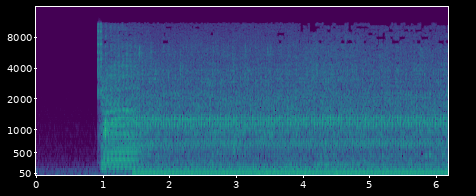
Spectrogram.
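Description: An electric pump hums loudly and steadily.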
